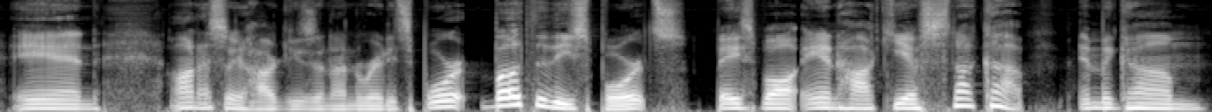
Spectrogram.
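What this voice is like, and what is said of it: Usual voice. Nothing is said of it.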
